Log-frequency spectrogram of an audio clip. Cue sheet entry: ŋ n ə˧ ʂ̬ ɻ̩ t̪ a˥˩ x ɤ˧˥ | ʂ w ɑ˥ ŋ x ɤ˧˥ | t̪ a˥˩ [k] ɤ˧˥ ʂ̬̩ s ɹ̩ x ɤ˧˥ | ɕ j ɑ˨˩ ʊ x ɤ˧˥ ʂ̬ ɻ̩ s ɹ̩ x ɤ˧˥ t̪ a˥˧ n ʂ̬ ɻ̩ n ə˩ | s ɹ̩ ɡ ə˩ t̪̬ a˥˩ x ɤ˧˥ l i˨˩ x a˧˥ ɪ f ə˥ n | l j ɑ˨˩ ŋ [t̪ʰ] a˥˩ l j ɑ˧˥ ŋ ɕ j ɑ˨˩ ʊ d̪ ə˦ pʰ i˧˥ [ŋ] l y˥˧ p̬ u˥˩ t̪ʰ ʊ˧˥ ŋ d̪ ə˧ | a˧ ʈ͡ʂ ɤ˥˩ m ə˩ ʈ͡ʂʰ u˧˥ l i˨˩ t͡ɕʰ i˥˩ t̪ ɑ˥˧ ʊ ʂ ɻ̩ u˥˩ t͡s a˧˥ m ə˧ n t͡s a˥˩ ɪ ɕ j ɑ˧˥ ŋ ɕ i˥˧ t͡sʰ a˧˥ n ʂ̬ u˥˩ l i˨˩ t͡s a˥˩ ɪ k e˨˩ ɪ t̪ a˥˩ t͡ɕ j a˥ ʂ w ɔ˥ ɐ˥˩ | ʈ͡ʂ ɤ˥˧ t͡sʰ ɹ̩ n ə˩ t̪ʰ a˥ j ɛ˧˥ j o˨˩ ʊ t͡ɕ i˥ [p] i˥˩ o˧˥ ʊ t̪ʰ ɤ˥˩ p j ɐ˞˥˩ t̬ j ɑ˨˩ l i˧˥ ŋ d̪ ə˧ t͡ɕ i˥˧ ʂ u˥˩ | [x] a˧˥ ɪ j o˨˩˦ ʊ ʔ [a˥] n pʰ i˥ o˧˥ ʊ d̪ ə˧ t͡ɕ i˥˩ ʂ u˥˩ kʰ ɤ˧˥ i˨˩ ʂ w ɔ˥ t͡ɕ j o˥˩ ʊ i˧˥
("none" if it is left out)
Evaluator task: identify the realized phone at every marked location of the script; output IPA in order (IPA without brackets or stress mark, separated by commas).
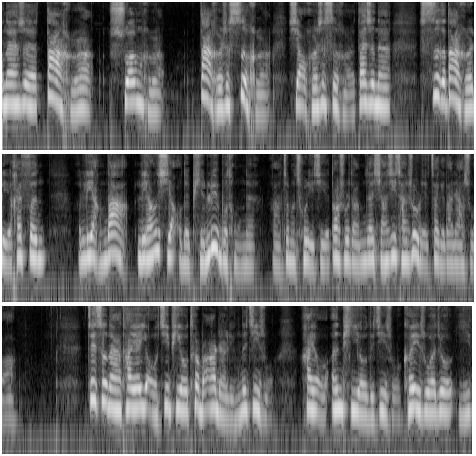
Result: x, t̪, n, pʰ, x, ə˥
